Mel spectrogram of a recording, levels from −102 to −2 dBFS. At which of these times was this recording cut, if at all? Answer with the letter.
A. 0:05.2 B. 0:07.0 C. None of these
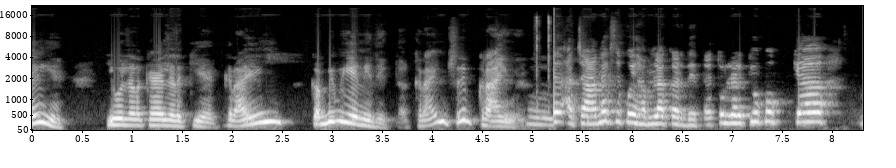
A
